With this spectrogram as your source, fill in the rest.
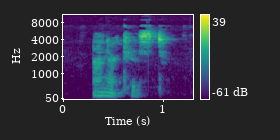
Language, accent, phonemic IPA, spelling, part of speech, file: English, Southern England, /ˈæn.ə.kɪst/, anarchist, noun / adjective, LL-Q1860 (eng)-anarchist.wav
- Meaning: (noun) One who believes in or advocates the absence of hierarchy and authority in most forms (compare anarchism), especially one who works toward the realization of such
